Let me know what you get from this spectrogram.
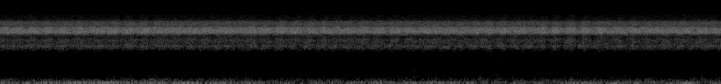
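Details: Shrill, unbroken cicada buzzing on a summer day, loud and even, with a weak low rumble behind it.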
